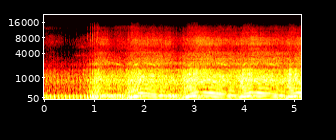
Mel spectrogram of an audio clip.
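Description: A motorcycle engine revs up and down repeatedly.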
